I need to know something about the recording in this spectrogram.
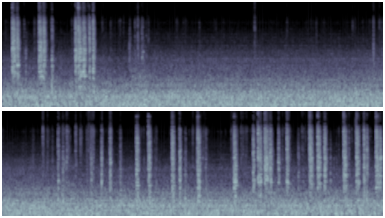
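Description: A gas heater roars steadily.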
